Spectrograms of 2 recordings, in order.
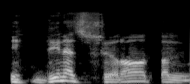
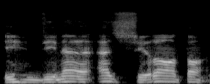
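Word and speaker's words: اهدنا الصراط: Tidak boleh kita baca ihdina as-sirata. Langsung ihdinas sirata. Alif lam tidak terbaca, tetapi harus dalam pengucapannya, ya, tidak terbaca, tetapi dalam penulisannya harus ada.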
